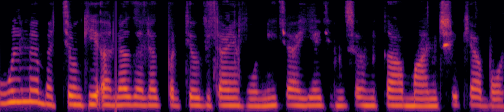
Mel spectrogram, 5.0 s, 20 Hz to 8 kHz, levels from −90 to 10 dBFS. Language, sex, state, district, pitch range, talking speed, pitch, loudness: Hindi, female, Uttarakhand, Uttarkashi, 200-220 Hz, 165 wpm, 210 Hz, -27 LUFS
